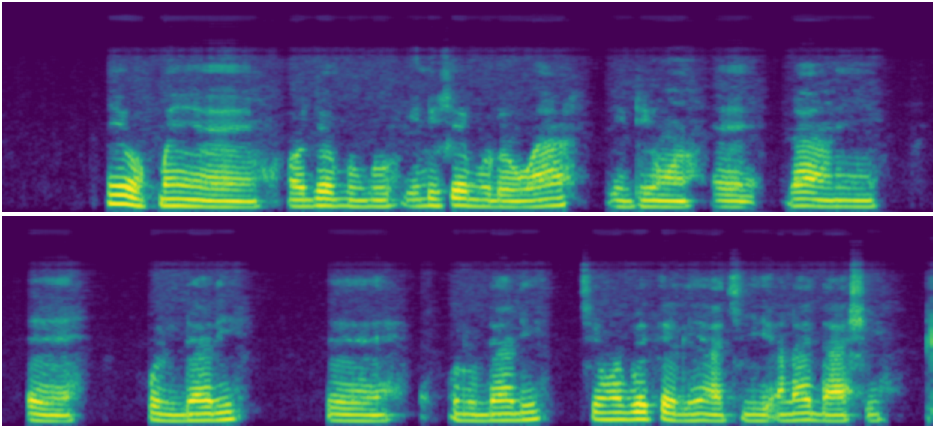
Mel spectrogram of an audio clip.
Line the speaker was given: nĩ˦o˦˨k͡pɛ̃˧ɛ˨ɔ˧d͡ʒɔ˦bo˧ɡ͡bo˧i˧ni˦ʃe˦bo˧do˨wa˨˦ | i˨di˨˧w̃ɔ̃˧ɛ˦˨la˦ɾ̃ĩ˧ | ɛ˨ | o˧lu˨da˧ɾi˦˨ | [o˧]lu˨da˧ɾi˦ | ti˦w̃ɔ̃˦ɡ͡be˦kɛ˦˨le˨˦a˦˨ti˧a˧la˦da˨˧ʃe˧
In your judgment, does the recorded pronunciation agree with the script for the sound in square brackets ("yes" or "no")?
yes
